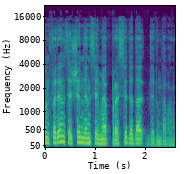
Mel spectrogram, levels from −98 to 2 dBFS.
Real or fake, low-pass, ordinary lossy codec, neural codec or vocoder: real; 19.8 kHz; MP3, 96 kbps; none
